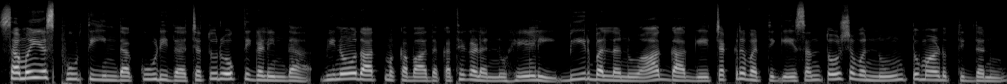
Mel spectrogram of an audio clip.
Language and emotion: Kannada, neutral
